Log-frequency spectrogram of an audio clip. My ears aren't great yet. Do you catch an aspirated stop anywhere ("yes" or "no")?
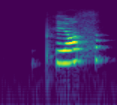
yes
